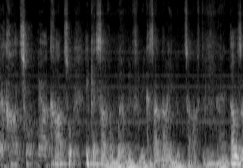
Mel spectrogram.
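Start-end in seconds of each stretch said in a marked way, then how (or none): 0.0-1.4 tearful, retold. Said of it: "I was in tears".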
